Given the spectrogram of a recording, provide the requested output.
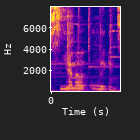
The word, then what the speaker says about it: Siena Liggins: And I think I pronounced that right. Let me check my sticky note. Yes, Siena Liggins.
